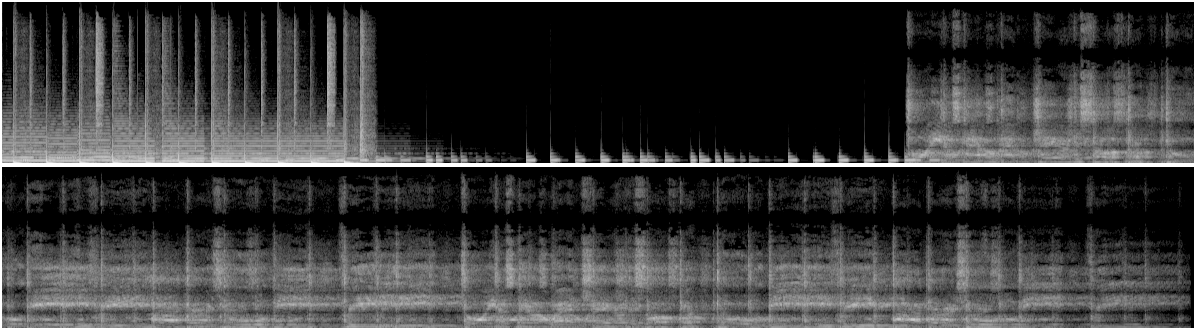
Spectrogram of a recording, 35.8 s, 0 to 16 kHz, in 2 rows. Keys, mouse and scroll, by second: 0.4-0.9 scroll up 2, 1.2-1.8 scroll down 2, 2.2-2.7 ctrl+scroll down 3, 5.7 click, 7.5 click, 10.3 click, 11.5 click, 12.4 click, 14.1 click, 15.6 click, 17.6 click, 18.3 click, 20.9 click, 21.4 click, 25.9 scroll up 1, 26.8 click, 29.0-29.7 scroll down 1, 30.8-34.2 drag.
